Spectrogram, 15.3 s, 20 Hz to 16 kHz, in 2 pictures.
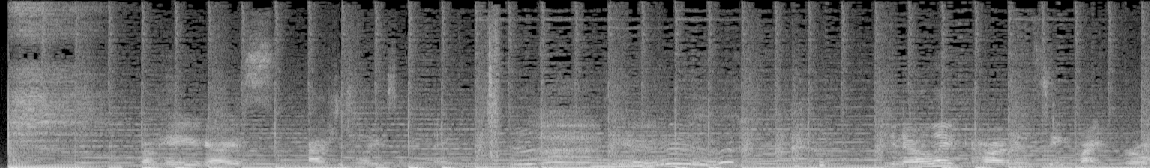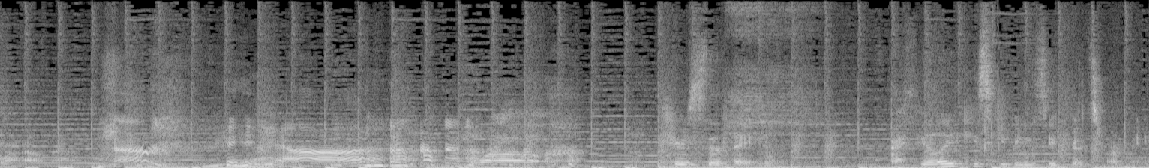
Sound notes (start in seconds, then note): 0.2 happy music; 3.3 giggles; 9.0 women giggling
